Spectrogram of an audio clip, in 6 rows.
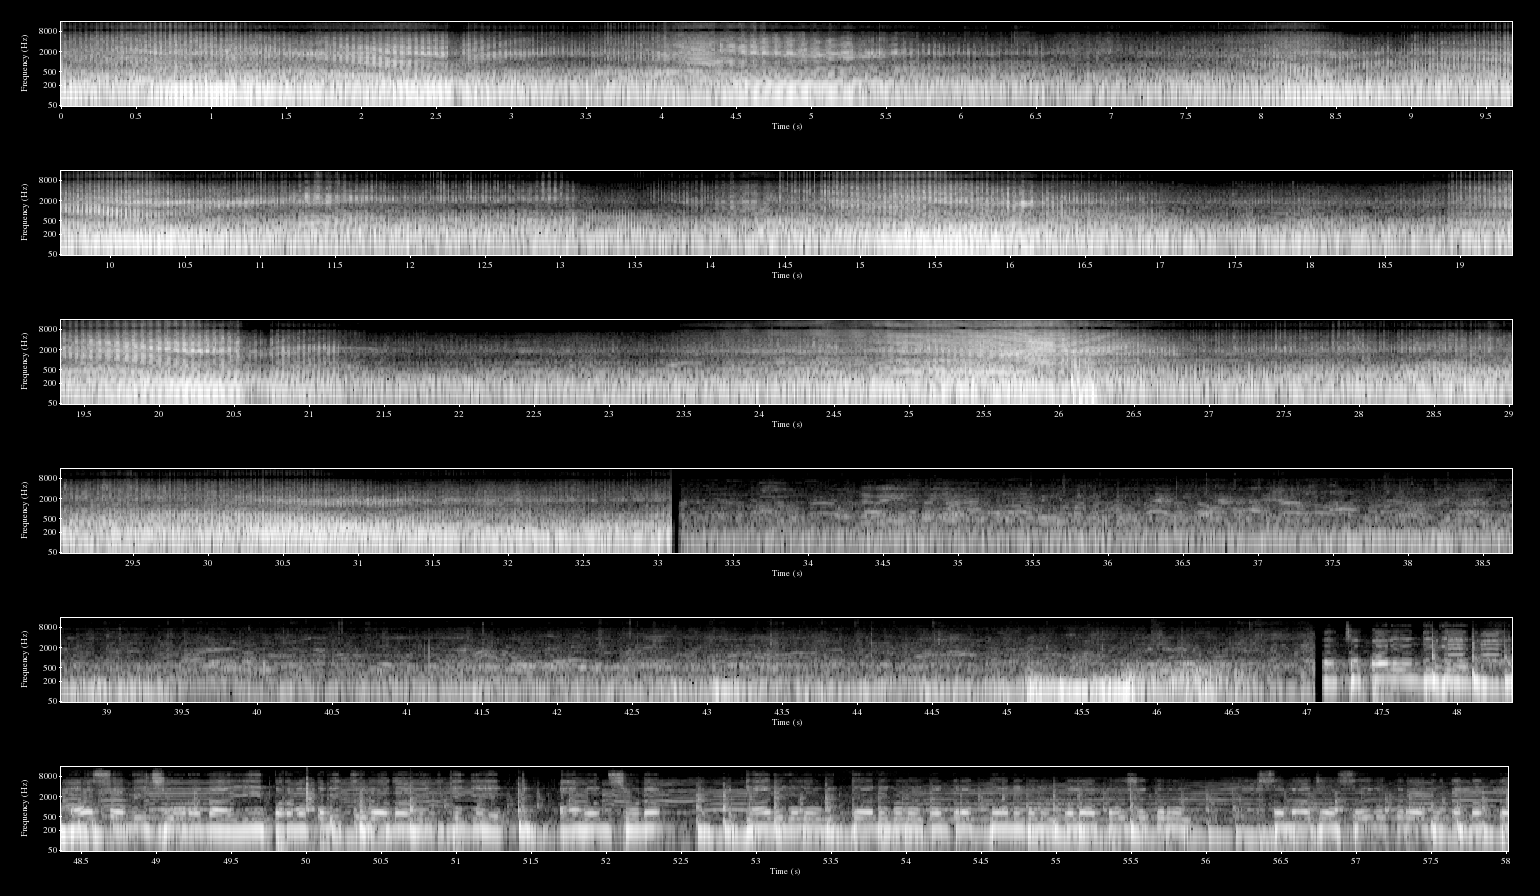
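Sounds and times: motorcycles revving past: 0.0 - 33.2.

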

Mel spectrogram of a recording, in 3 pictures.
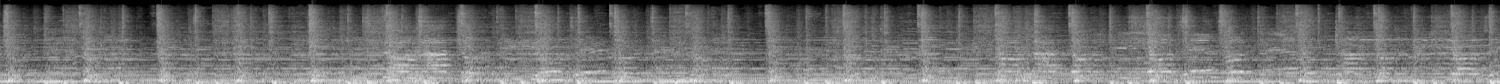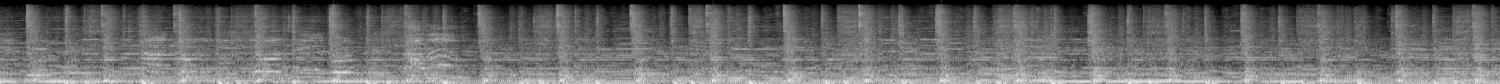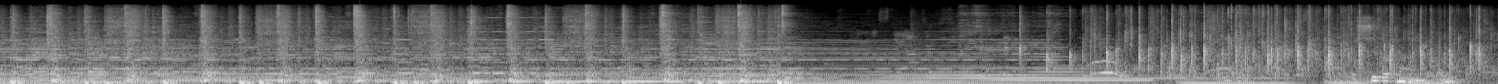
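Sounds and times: acoustic guitar strumming: 0.0 - 42.1
people singing: 3.7 - 7.0, 9.8 - 19.8
fiddle: 6.3 - 28.3, 28.9 - 41.1.

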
